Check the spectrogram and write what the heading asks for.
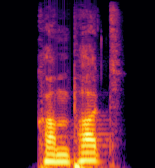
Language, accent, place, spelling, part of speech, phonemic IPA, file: German, Germany, Berlin, Kompott, noun, /kɔmˈpɔt/, De-Kompott.ogg
- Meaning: compote (dessert made of fruit cooked in sugary syrup)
